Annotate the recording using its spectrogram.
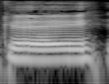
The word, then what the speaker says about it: McKay: Brendan, a lot of people are going with the Mr. Mackey pronunciation. Brendan McKay is going to start tonight against the White Sox.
